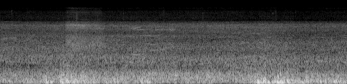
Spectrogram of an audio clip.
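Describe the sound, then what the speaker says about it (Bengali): Cold wind blows steadily across Mandarmani sea beach, a loud broadband rush with surf rumbling beneath and gusts swelling near the end, no voices. "পুরো একদম ঠান্ডা হাওয়া"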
